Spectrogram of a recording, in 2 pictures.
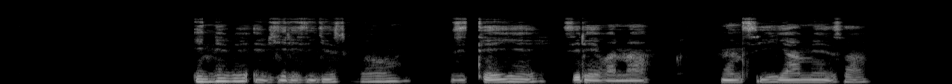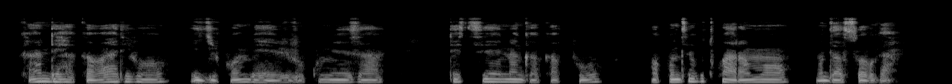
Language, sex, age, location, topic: Kinyarwanda, male, 18-24, Huye, education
